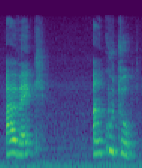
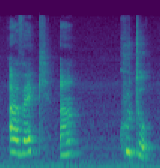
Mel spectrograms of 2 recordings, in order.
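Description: The two takes are said the same way.

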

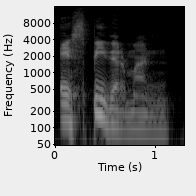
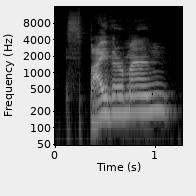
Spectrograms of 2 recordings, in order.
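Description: First: "Spiderman" hispanicised as es-PEE-der-man; Spanish pronunciation. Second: "Spider-Man" with SPY as in English; English pronunciation. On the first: Teacher offering the second quiz option, Spanish pronunciation. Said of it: "la correcta es que lo pronunciamos". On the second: Teacher offering the first quiz option, English pronunciation. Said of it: "no Spiderman". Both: Shown as a demonstration.

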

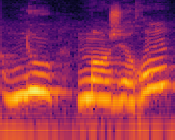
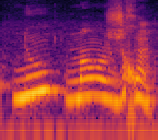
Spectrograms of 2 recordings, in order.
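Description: First: Mangerons in three syllables, man-ge-rons; full E. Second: Mangerons in two syllables, manj-rons; dropped E. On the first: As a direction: sound the middle E in mangerons. (« mangerons » avec le E, man-ge-rons) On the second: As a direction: cut the middle E in mangerons. (« mangerons » sans le E, manj-rons) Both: Shown as a demonstration. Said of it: "On coupe le E".

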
